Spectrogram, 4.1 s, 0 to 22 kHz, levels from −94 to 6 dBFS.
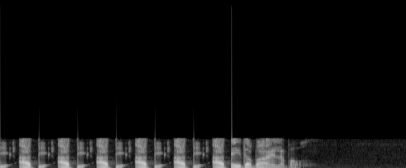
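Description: From the very start until 2.31 s, the speech is caught in a broken-record loop. A 0.39 s fragment repeats exactly, back to back, five times, so the original audio for that span is gone. The likely cause is a stalled stream resending its last buffer. A spectrogram shows identical blocks tiled side by side, band-limited to 3.8 kHz by the telephone coding.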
